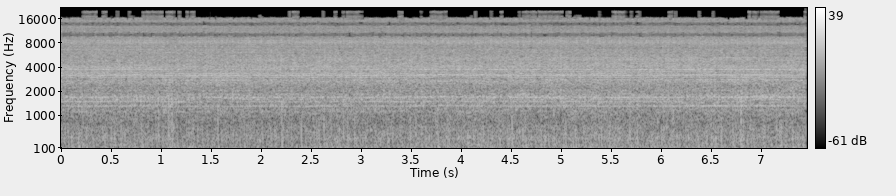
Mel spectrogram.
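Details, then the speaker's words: Toyota 80 Series Land Cruiser (FJ80) at smooth idle, power steering pump: steady high whine that doesn't change, caused by air bubbles in the fluid; fix is topping off, running engine and turning the wheel. "if you see bubbles that's a sign you know that's the reason why you're hearing that noise so as long as there's still bubbles you're gonna hear that noise because of the air that is inside the system"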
